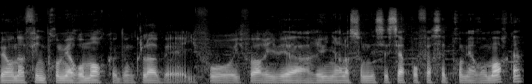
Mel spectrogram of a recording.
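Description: Over noticeable background noise, a man talks very fast in a very deep, low register. His intonation stays monotone and flat. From southern France (Castelnaudary, Aude). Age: 20s. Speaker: company co-founder. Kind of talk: interview.

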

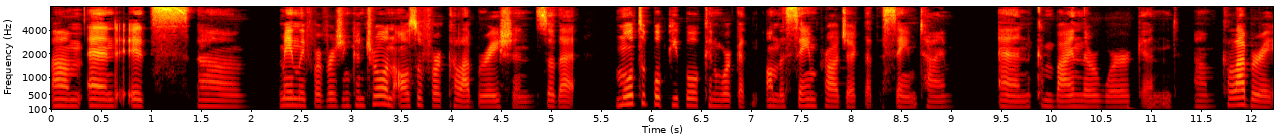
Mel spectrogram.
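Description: In a very clean, dry and close recording with no echo and a silent background, a woman speaks at a fairly low pitch in a bright, sharp tone, her intonation fairly even but her loudness swinging widely. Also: moderate pace. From Netherlands, Greek family, international school. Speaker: tech writer and Git educator. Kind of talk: interview.

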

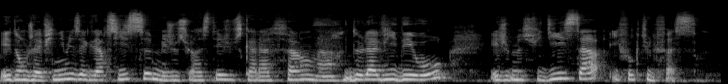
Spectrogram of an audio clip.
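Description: There is audible room echo as a woman speaks at a moderate pace with a fairly high pitch and fairly even intonation. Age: 40s. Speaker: primary school teacher. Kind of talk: casual interview.

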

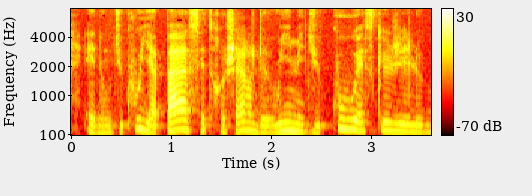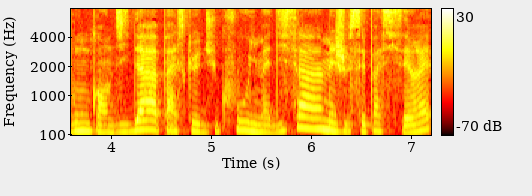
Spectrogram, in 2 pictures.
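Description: This woman's voice is fairly low, somewhat breathy and dark and mellow in tone. She keeps a moderate pace with ordinary pitch variation. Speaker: podcast host and business owner. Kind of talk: solo podcast monologue. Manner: hesitant, many fillers. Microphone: new podcast equipment, improved sound.

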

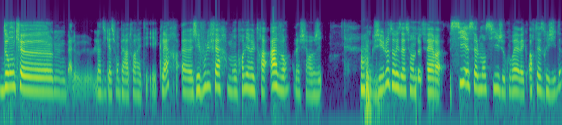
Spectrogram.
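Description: Over a quiet background, a woman speaks at a fairly high pitch and moderate pace, with ordinary pitch variation and big swings in loudness. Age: 30s. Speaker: cardiac surgeon turned pharma industry worker. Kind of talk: interview testimony. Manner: halting, frequent repetitions.

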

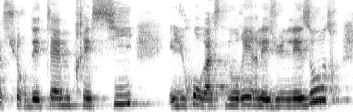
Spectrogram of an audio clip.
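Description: A woman talks at a fairly slow pace in a medium pitch. Noticeable background noise sits behind her voice. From southern France, Nice. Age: 30s. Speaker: entrepreneur. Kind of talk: interview.

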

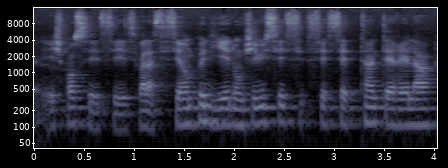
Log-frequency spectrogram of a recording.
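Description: A man talks fairly slowly, his voice carrying audible room echo. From Senegal (Thiès). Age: 30s. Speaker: audit and finance manager. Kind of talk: interview. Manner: halting, many repetitions and fillers.

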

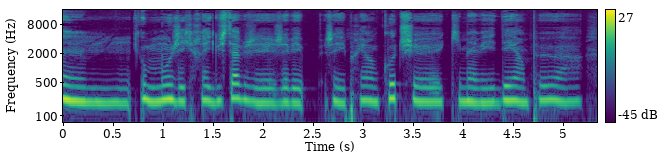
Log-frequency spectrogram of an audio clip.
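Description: A woman speaks at a very slow pace in a dark, mellow tone. The sound is dry and close with no echo, on a very clean recording with a silent background. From eastern France, Reims. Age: 30s. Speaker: school founder and director. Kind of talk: interview. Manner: hesitant, many fillers.

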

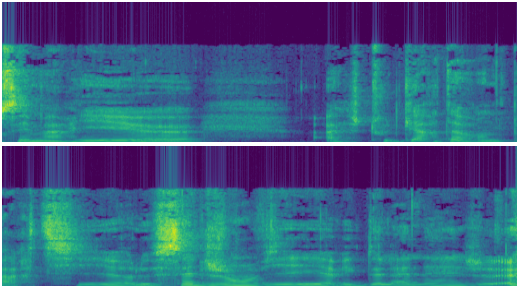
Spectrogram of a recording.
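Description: An unremarkable speaking voice from a woman, fairly low-pitched, with fairly even intonation at a fairly slow pace. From southern France (Albi, near Toulouse). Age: 30s. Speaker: former researcher turned horticulture apprentice. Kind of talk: interview conversation. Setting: in person at a table, at host's home.

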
